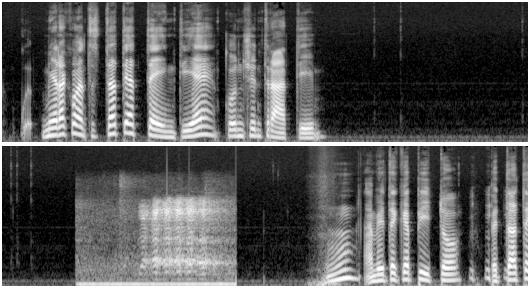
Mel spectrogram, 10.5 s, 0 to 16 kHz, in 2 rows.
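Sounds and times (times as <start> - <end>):
speech: 0.2 - 3.3, 8.5 - 10.5
goat bleating while waiting to eat: 6.6 - 7.6.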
